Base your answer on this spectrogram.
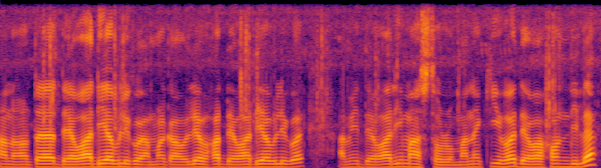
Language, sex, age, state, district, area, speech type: Assamese, male, 45-60, Assam, Darrang, rural, spontaneous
